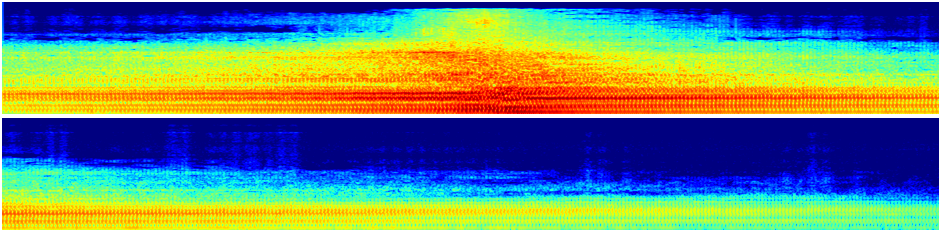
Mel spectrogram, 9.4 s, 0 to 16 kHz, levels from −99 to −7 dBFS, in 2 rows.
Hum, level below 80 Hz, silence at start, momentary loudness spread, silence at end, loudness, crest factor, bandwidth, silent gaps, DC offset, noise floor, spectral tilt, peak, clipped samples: none; -28 dBFS; 0 s; 25 LU; 1.75 s; -13 LUFS; 14 dB; 13.5 kHz; none; under 0.1%; -45 dBFS; -5 dB/octave; 0 dBFS; under 0.1%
